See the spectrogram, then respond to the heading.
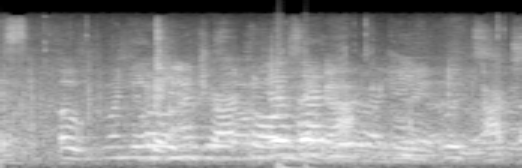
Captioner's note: chatter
